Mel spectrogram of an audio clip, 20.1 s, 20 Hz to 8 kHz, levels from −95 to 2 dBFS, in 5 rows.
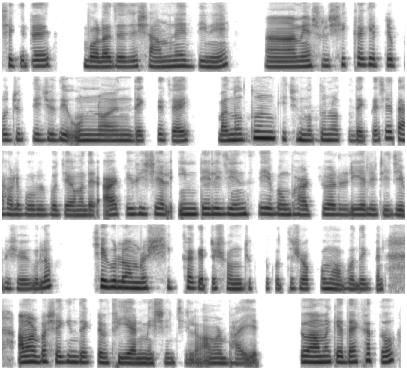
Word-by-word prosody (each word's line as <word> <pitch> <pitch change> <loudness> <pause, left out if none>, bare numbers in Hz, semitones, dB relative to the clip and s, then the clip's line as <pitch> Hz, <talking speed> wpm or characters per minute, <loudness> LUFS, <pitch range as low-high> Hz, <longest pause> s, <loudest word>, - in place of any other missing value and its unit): সেক্ষেত্রে 205 -2 -2 0.5
বলা 180 0 +4
যায় 180 -1 +1
যে, - - -1
সামনের 190 +3 0
দিনে 180 0 0 0.5
আ - - 0 0.2
আমি 185 +1 +1
আসলে 210 +1 -7
শিক্ষাক্ষেত্রে 235 -1 -1
প্রযুক্তি 210 +1 -5
যদি 205 0 +1
উন্নয়ন 190 0 +1 0.2
দেখতে 180 +3 -5
চাই 175 0 +1 0.3
বা 185 - +2
নতুন 260 +6 +5 0.2
কিছু 230 -1 -8
নতুনত্ব 200 +1 -3
দেখতে 180 +2 -6
চাই 260 - +1
তাহলে 195 -3 -1
বলবো 175 +1 -3
যে 175 - -1
আমাদের 170 0 -2 0.2
আর্টিফিশিয়াল 200 +1 -2 0.2
ইন্টেলিজেন্স 200 0 +2
দিয়ে 210 -1 +1
এবং 190 -2 0
ভার্চুয়াল 180 +1 -1 0.2
রিয়েলিটি 180 -1 -2
যে 170 - +2
বিষয়গুলো 180 +3 -1 0.5
সেগুলো 230 -3 +7
আমরা 200 0 +4 0.2
শিক্ষা 215 0 -3
ক্ষেত্রে 185 0 -2
সংযুক্ত 180 +1 -2
করতে 175 +2 -9
সক্ষম 175 +1 -2
হবো 170 +1 -3
দেখবেন। 170 -1 -4 0.4
আমার 210 +2 +8
বাসায় 210 -2 +1
কিন্তু 200 -1 +2
একটা 195 -1 -2
VR 170 -1 +3
মেশিন 165 +1 -3
ছিলো। - - -7
আমার 170 0 0
ভাইয়ের। 155 - -4 0.4
তো 210 - +2
আমাকে 205 0 +4
দেখাতো 215 -1 +1
195 Hz, 160 wpm, -21 LUFS, 180-210 Hz, 0.5 s, আমার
